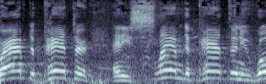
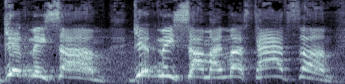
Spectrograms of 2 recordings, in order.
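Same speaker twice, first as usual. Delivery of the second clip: high, insistent fierce cry; hungry, ringing challenge; shouted demand; 6 semitones higher than usual. Acted. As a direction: demand it from the whole arena. Beasts demand violence from crowd.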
